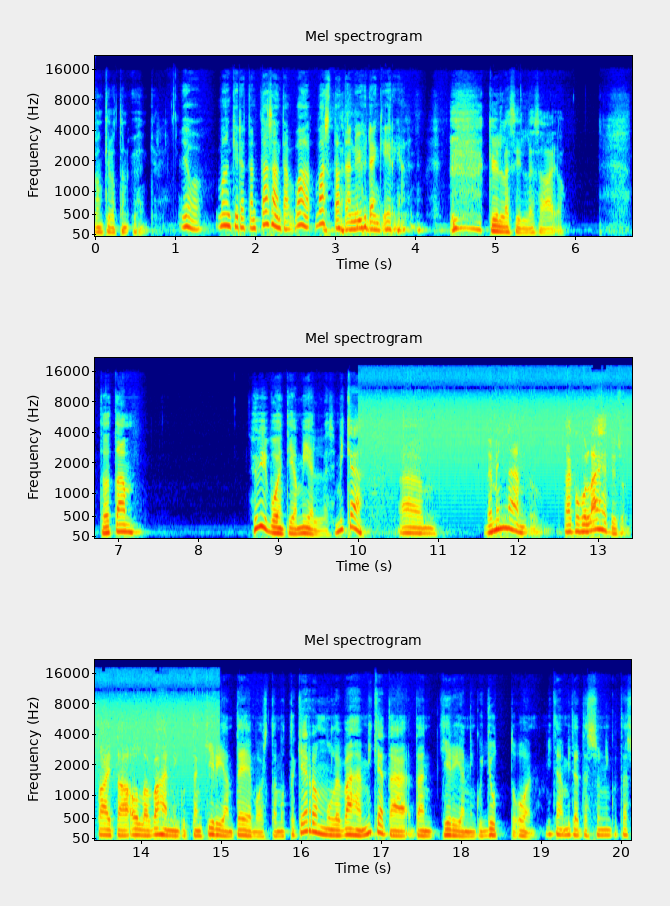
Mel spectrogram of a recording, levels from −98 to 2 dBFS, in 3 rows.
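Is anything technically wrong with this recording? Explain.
Yes. From 9.99 to 14.97 s, DECT cordless phone buzz sits under the speech, roughly 15 dB down. Radio bursts every 10 ms are rectified by the audio circuit, giving a thin, harsh 100 Hz buzz rich in harmonics, edgier than smooth 50 or 60 Hz mains hum.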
